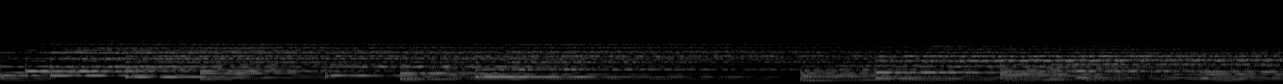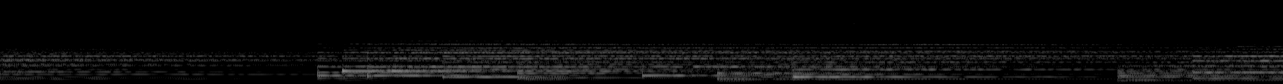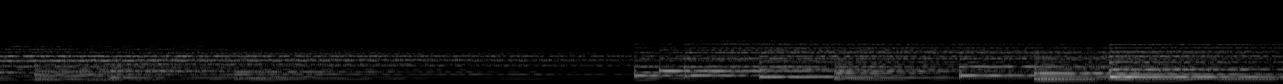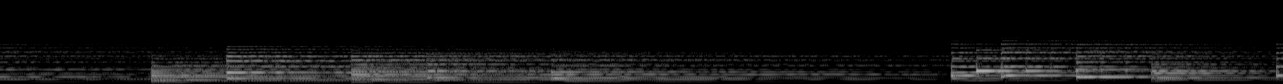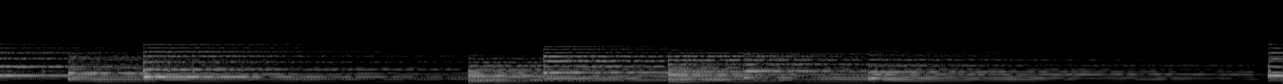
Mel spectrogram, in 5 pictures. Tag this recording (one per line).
loop
piano
sad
